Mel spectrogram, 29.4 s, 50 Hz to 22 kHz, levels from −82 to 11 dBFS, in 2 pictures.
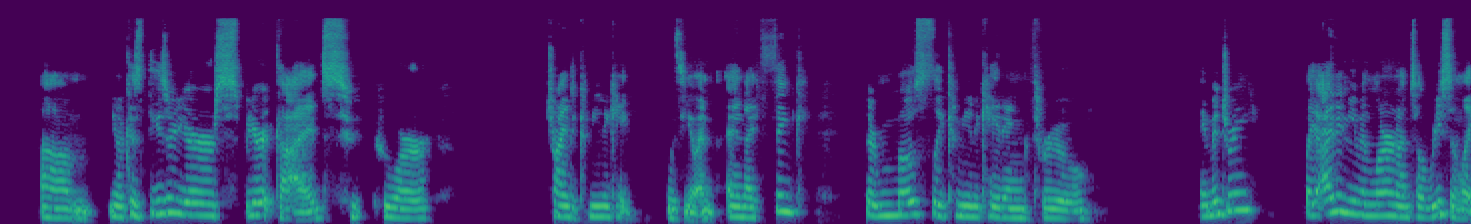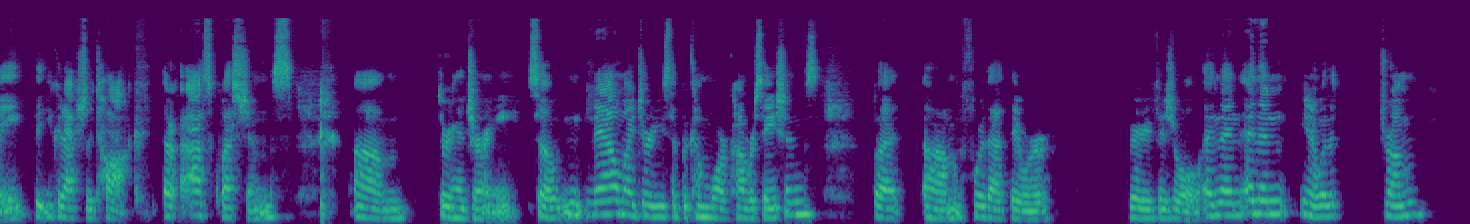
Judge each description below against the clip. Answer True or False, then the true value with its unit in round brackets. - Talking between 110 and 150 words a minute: True (145 wpm)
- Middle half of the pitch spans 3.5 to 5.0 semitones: True (4.7 semitones)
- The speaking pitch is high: True (195 Hz)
